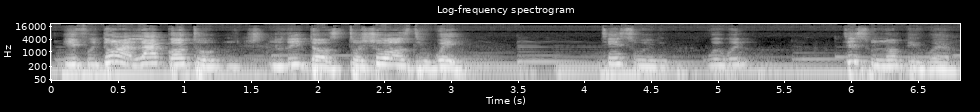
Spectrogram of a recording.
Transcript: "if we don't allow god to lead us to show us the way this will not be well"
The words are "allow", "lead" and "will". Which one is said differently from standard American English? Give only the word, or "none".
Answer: will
